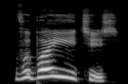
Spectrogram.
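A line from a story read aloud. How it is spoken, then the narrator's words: Shout. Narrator (Russian): крикнул Денька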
